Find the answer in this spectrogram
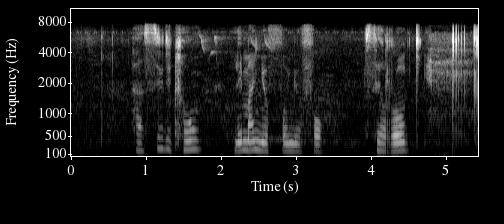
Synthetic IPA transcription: hasɪdit͡ɬʰoŋ̩ | lɪmaɲɔfɔɲɔfɔ | sɪroːkʼi̥

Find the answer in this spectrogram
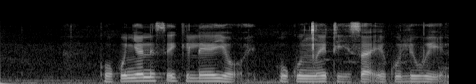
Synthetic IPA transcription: ŋɡʱokʼuɲanisḛkʼilɛjɔ̰ | ukʼuŋ͡ǀed̥ʱisa̰ʔekʼuliweːni

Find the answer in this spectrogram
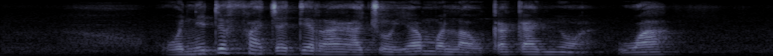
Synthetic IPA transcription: ɣʊnɛtʼɪfat͡ʃʼatʼiraɣat͡ʃʼɔjamʊlaʊkʼakʼaɲwa | wa

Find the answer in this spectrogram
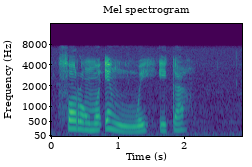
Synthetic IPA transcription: fɔɾɔmɔʔɪŋ̩ːŋwɛɪkʼa

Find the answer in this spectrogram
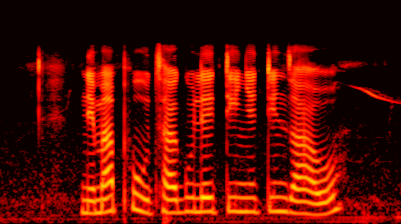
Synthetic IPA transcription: nɛmapʰut͡sʰak̬uletʼiɲɛtʼind͡zʱaːwɔ

